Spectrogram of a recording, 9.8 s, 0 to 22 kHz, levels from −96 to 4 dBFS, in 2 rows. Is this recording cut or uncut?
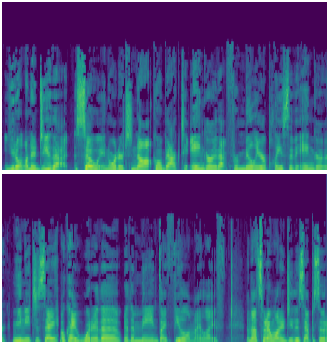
cut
